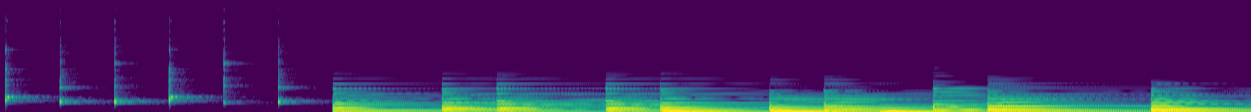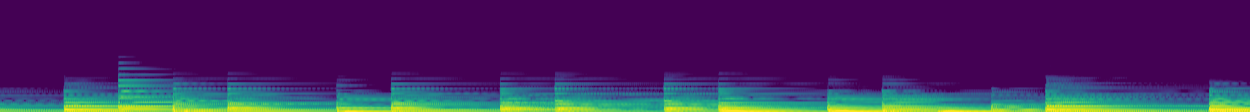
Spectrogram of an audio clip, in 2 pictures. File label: Oboe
